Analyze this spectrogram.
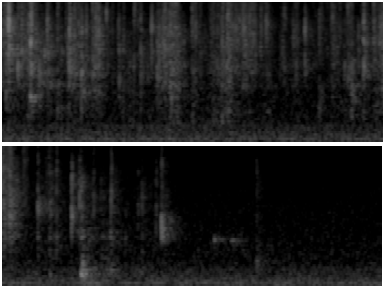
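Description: Plastic crinkling and rustling as the small parts of a baby nasal aspirator are unwrapped and handled, dense for about four seconds, then a few faint clicks as it quietens.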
